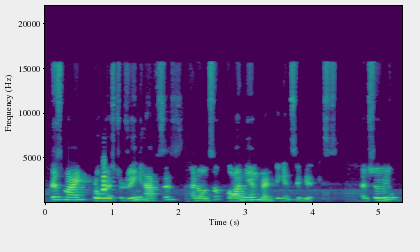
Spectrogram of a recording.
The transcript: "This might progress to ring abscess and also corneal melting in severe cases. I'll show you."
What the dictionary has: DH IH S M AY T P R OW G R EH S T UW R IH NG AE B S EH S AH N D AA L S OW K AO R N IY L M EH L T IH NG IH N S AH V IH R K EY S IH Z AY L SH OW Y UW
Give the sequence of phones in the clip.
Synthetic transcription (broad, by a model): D IH S M AY T P R OW G R EH S T UW R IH NG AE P S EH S AH N D AA L S OW K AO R N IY L M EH N T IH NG IH N S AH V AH R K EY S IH IH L SH OW Y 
